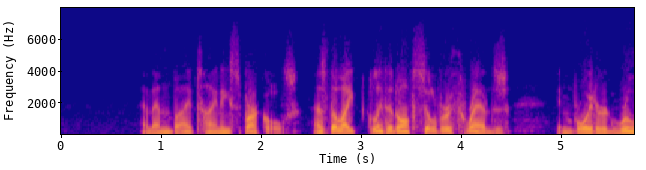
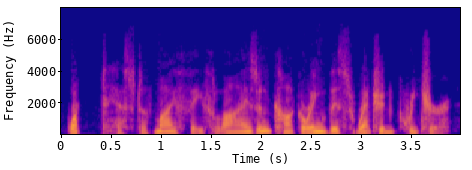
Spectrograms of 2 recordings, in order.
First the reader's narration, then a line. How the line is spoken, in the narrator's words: Quisania demanded of Paladine bitterly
